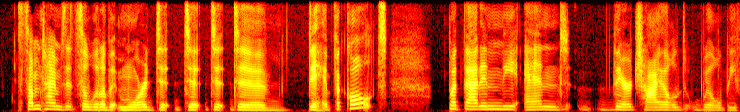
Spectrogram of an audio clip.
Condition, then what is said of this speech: Stuttering. The fact that I stutter is definitely what drove me to be in this field.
